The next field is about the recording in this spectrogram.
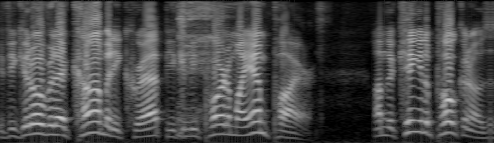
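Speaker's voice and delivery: a hint of a brash dad bragging; his dad. Scene: father pushing him to quit comedy, brash. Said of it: "He used to say to me".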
